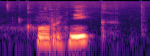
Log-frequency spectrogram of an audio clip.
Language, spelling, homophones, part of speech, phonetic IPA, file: Polish, kurnik, Kórnik, noun, [ˈkurʲɲik], LL-Q809 (pol)-kurnik.wav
